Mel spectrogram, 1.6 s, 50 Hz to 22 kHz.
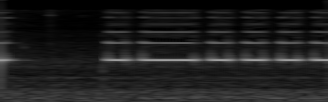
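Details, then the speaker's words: Sony PS5 power supply, which stayed dead even with a load attached: meter chirps then holds a continuous continuity beep across MOSFETs near a burned resistor; MOSFETs (STF18N60M2) shorted. "well I didn't have to look far for this one cuz it looks like we' got some shorted mosfets"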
